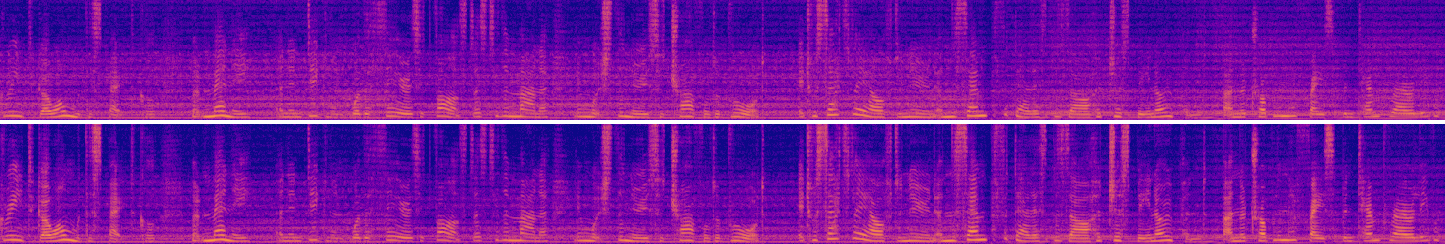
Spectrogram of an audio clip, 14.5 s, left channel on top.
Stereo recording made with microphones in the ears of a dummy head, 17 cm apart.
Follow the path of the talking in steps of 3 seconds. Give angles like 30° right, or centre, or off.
30° right, 10° left, 20° right, 50° right, 70° right.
